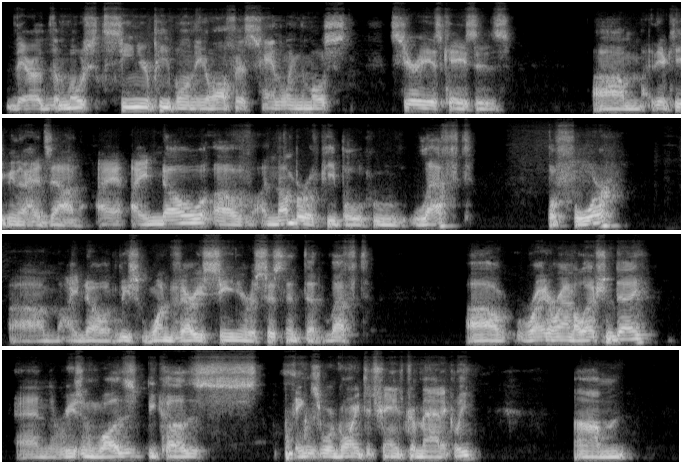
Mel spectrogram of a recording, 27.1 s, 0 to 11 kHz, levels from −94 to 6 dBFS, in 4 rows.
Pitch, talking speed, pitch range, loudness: 90 Hz, 130 wpm, 85-95 Hz, -19 LUFS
